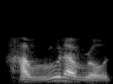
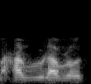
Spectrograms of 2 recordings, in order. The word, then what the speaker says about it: Haroula Rose: Once again, ladies and gentlemen, I had on the phone today the very talented Harula Rose. So let me spell it out for you.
